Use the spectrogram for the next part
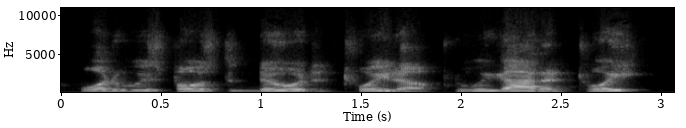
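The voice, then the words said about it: Imitates another person's voice. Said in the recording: “It's a good Ward Burton impersonation.”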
